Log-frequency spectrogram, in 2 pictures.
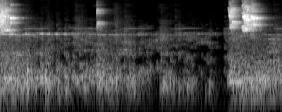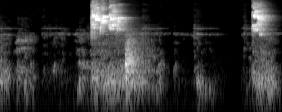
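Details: Calling to others in the ngekek style, a lovebird gives short harsh screeches at irregular gaps, about five bursts over eleven seconds, with softer chatter between them and a thin steady tone behind.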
